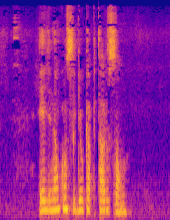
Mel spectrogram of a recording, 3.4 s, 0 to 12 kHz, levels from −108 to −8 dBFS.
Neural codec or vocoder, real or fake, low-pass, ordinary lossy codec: none; real; 10.8 kHz; AAC, 32 kbps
